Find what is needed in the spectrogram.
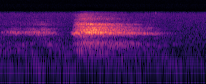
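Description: A single audible breath from a man, about a second long, starting under a second in and fading away.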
